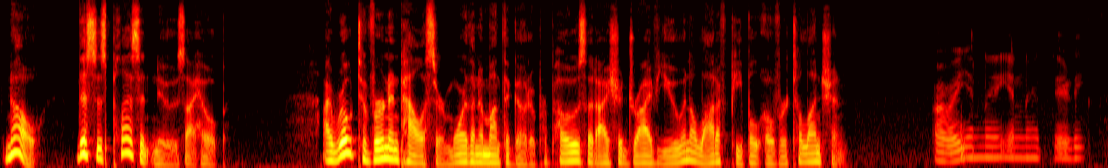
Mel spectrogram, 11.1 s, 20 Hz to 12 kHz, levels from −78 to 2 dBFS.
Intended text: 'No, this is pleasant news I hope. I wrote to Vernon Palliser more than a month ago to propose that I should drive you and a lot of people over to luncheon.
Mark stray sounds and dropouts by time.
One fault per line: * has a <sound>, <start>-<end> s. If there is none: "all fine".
* has a sigh, 9.3-10.9 s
